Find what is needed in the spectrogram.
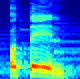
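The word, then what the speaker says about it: hôtel: For example, hotel, hotel. Drôle, funny. Hotel, H is always silent in French.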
